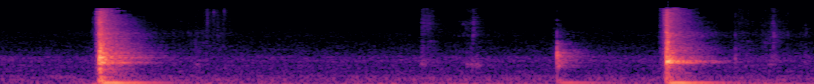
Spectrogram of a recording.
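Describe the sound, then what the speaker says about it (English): Garlic cloves are smashed on a board with the flat of a knife, giving three sharp, loud thwacks spaced apart with quiet between them, the middle one lighter. "I'm going to smash them with the flat of the knife."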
